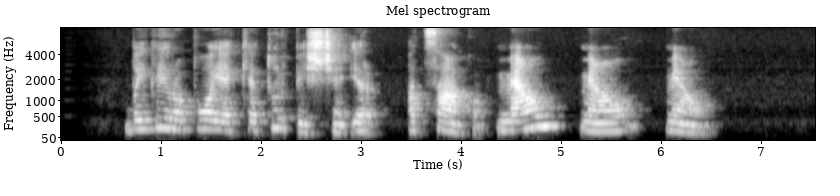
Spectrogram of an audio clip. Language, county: Lithuanian, Panevėžys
